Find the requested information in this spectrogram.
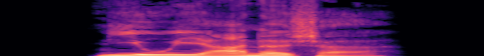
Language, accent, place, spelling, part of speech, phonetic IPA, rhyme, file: German, Germany, Berlin, niueanischer, adjective, [niːˌuːeːˈaːnɪʃɐ], -aːnɪʃɐ, De-niueanischer.ogg
- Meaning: inflection of niueanisch: 1. strong/mixed nominative masculine singular 2. strong genitive/dative feminine singular 3. strong genitive plural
